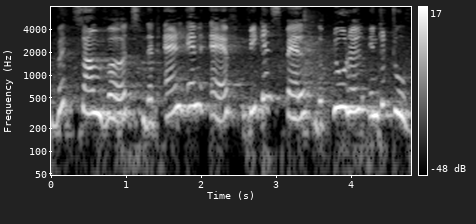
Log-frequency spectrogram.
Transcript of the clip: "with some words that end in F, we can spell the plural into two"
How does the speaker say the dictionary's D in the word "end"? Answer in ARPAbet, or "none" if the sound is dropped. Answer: none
